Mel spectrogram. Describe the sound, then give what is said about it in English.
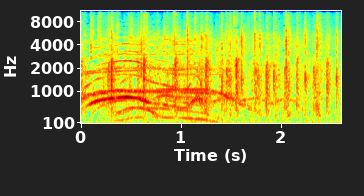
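An audience applauds poets with dense clapping while voices whoop and cheer over it, then the cheers fade and the clapping thins into scattered, separate claps. “have another round of applause for the poets, man.”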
